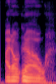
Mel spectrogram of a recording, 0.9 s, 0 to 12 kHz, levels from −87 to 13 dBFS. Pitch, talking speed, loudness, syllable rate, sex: 95 Hz, 195 wpm, -15 LUFS, 4.6 syllables/s, male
